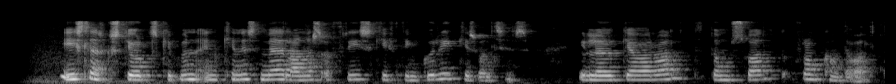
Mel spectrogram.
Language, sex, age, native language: Icelandic, female, 40-49, Icelandic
